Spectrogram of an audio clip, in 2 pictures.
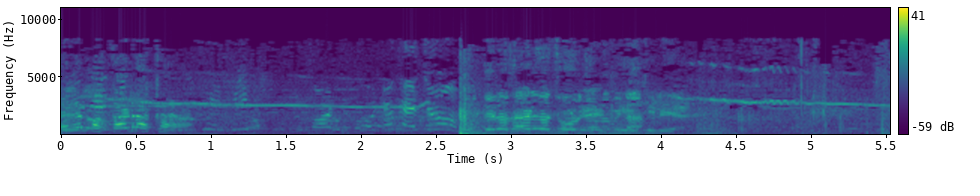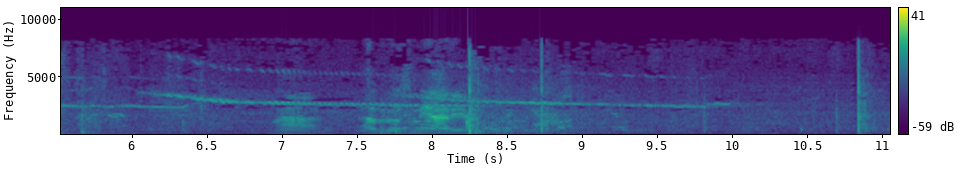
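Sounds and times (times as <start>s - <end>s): firework whistle falling in pitch: 0.0s - 10.2s
firework pops: 2.6s - 3.0s, 4.2s - 6.7s, 7.6s - 9.0s, 10.6s - 11.0s.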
